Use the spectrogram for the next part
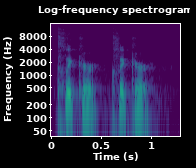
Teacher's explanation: the first k sound has aspirations the second does not as the second one is a soft clicker so you've got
